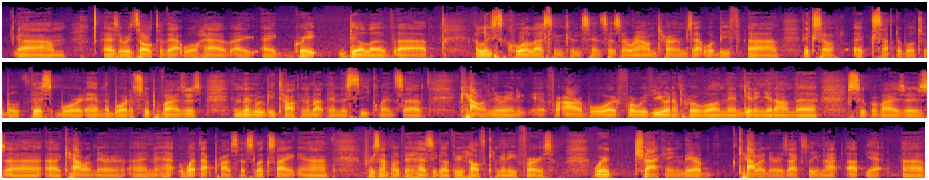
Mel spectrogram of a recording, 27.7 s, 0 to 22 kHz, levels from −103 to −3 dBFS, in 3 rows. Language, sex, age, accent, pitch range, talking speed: English, male, 30-49, American, 85-95 Hz, 200 wpm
